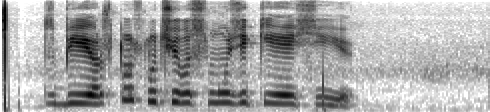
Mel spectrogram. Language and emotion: Russian, sad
